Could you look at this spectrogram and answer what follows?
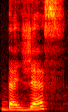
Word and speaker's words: digests: يبقى هنقول it digests food. repeat after me، قولوها معايا كده. it digests food. لما بنضيف لها الاس هنحاول نخبي التي شوية عشان ننطق صح.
